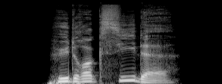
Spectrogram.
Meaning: nominative/accusative/genitive plural of Hydroxid
- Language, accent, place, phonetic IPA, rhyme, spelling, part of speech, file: German, Germany, Berlin, [hydʁɔˈksiːdə], -iːdə, Hydroxide, noun, De-Hydroxide.ogg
